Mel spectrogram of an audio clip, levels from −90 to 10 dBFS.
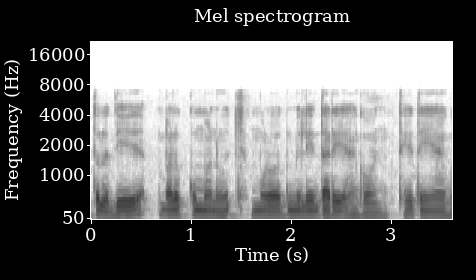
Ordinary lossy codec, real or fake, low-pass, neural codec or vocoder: none; real; 7.2 kHz; none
